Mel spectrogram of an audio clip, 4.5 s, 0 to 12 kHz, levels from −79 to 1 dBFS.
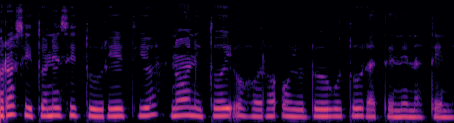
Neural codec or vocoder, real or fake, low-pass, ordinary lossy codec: none; real; 10.8 kHz; none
